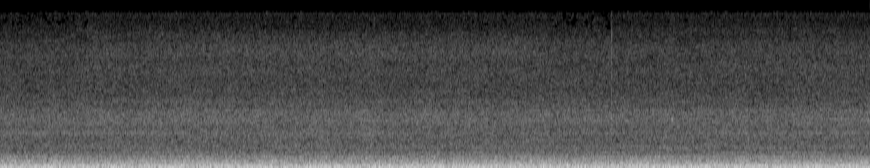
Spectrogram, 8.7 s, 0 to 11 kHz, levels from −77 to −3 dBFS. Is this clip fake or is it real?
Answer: real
